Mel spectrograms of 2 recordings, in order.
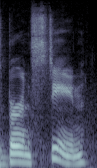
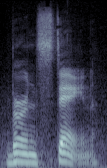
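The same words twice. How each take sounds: First: "Bernstein" ending like "steen"; common pronunciation. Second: "Bernstein" ending like "stain"; spelled pronunciation. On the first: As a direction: say "Bernstein" with a long E, BURN-steen. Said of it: "it was pronounced as". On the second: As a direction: say "Bernstein" with a long A, BURN-stain. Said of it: "the correct spelling is B E R". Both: Shown as a demonstration.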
